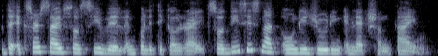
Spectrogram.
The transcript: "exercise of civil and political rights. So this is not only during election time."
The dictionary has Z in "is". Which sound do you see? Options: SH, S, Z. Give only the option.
S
